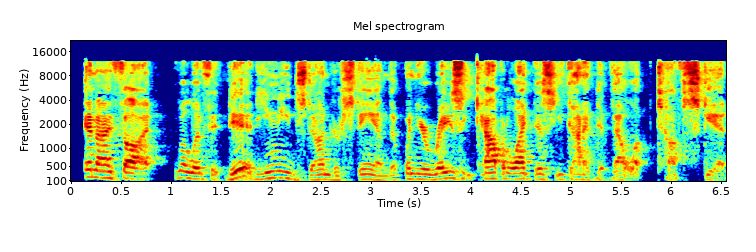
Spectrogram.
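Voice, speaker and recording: A man's somewhat breathy voice, fairly high in pitch, with ordinary pitch variation and hardly any pauses. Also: moderate pace. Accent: American. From United States. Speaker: futurist and investment fund manager. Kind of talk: casual show conversation.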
